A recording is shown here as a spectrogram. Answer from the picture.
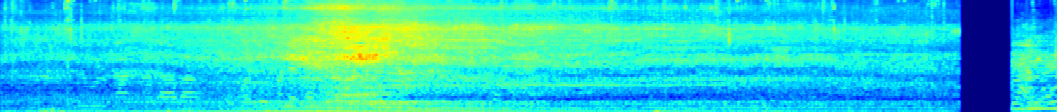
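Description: A motor scooter passing close by and riding away: its engine and tyre noise rise to a peak about three and a half seconds in, then fade slowly. The sound cuts off shortly before the end.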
